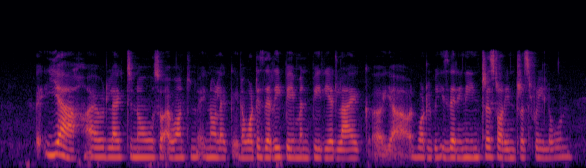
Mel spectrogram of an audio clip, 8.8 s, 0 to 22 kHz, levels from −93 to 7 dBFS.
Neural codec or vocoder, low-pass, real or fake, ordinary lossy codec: none; 7.2 kHz; real; none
